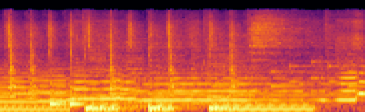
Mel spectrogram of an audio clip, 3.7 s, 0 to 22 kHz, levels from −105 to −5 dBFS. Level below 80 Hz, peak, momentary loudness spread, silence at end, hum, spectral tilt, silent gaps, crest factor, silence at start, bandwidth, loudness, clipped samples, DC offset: -22 dBFS; 0 dBFS; 7 LU; 0 s; none; -6.5 dB/octave; none; 12 dB; 0 s; 15.5 kHz; -14 LUFS; under 0.1%; under 0.1%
